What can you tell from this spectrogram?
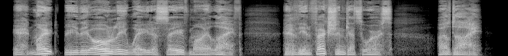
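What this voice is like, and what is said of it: Hoarse whisper. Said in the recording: “whispered hoarsely”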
